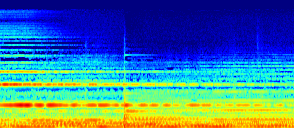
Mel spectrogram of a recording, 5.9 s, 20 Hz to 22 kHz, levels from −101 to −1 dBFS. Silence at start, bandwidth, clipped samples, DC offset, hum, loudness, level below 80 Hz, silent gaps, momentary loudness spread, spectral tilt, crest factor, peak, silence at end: 0 s; 7 kHz; under 0.1%; under 0.1%; none; -20 LUFS; -28 dBFS; none; 9 LU; -9 dB/octave; 14 dB; -4 dBFS; 0 s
